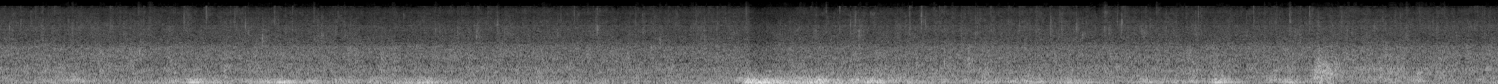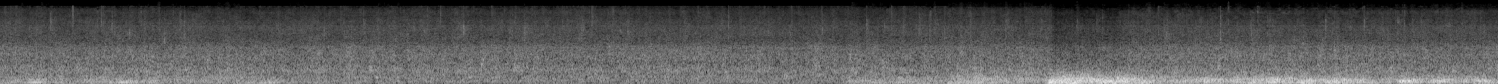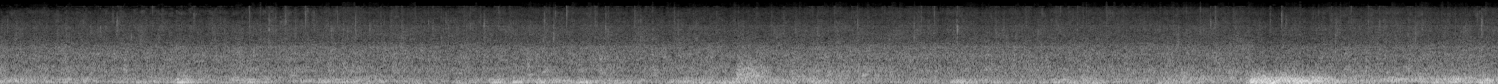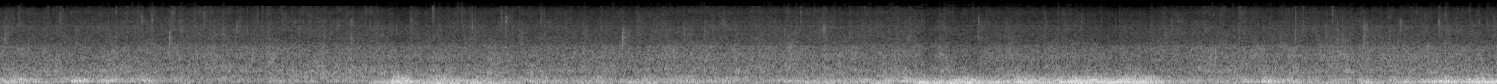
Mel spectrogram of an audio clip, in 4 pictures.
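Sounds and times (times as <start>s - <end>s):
heavy rain falling: 0.0s - 59.9s
thunder rumbling: 7.2s - 17.8s, 34.8s - 46.9s.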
